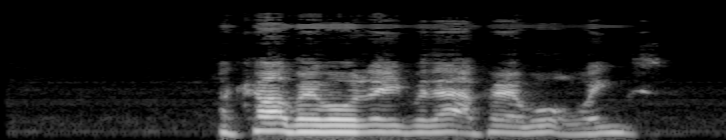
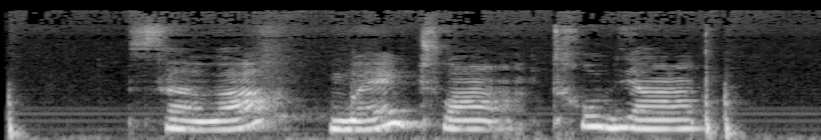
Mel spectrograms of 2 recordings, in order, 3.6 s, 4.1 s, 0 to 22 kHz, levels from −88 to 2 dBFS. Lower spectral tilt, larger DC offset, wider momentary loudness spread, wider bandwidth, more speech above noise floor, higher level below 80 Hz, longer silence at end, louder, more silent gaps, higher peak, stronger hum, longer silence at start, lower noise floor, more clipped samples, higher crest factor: first, -6.5 dB/octave vs -5 dB/octave; neither; first, 16 LU vs 13 LU; second, 14.5 kHz vs 17 kHz; first, 46 dB vs 31 dB; second, -62 dBFS vs -40 dBFS; about the same, 0.4 s vs 0.4 s; second, -20 LUFS vs -13 LUFS; neither; about the same, -4 dBFS vs -2 dBFS; neither; first, 1.1 s vs 0.05 s; first, -66 dBFS vs -44 dBFS; neither; first, 18 dB vs 12 dB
